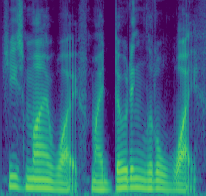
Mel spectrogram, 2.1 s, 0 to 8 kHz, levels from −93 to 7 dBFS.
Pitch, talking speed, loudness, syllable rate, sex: 120 Hz, 205 wpm, -17 LUFS, 4.6 syllables/s, male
